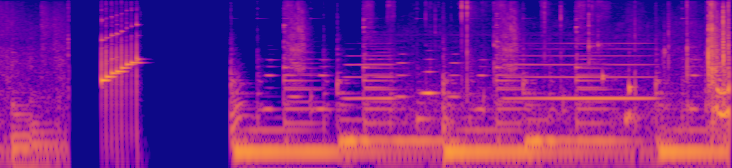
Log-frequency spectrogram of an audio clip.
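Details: A rising electronic sound effect and a short silence lead into cheerful music with a steady bass, and no animal sound.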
